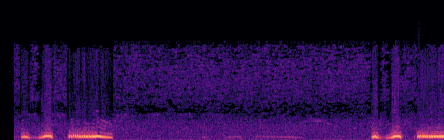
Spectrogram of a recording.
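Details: Spotted dove lure call used to draw wild doves in: two short cooing phrases, each a quick double note followed by a long, slightly falling coo, separated by a quiet pause of about two and a half seconds.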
